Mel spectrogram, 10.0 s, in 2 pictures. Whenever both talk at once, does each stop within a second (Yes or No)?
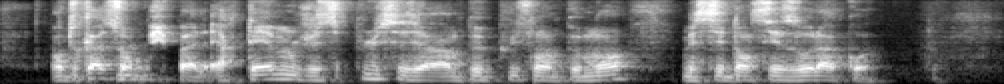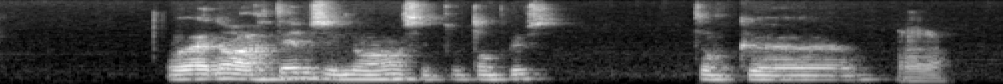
Yes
